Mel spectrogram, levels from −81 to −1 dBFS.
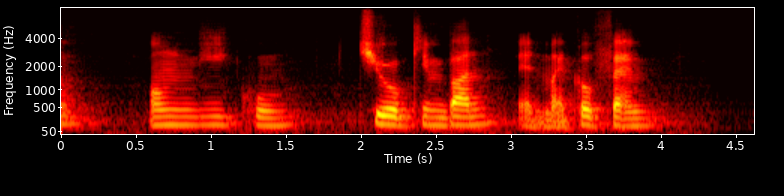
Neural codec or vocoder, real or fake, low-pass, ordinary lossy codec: codec, 16 kHz, about 1 kbps, DyCAST, with the encoder's durations; fake; none; none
